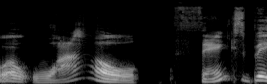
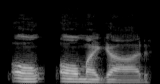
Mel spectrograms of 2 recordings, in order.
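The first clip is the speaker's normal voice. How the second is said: mock deflated, dejected robot voice; 3 semitones lower than usual. Retelling the robot slumping after learning its purpose: imitating a deflated robot. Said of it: "slunks down and is like".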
